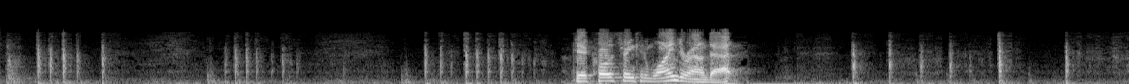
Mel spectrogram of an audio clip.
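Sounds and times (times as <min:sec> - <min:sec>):
tapping and scraping as a closed string is drawn on a board: 0:00.0 - 0:05.6, 0:08.5 - 0:11.2
speech: 0:05.8 - 0:07.4.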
